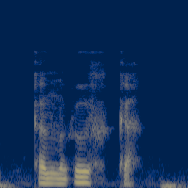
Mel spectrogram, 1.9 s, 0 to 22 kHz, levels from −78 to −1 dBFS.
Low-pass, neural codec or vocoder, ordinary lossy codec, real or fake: 7.2 kHz; codec, 16 kHz, 2 kbps, FreqCodec, larger model; AAC, 64 kbps; fake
